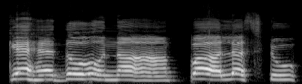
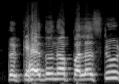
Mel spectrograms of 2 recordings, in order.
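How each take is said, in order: First: Very slow, stretched playful chant; drawn-out catchphrase. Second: Said in the usual way. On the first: Pretend. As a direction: stretch each word like a meme line. (बहुत धीमा, खींचकर मज़ाकिया अंदाज़ में)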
